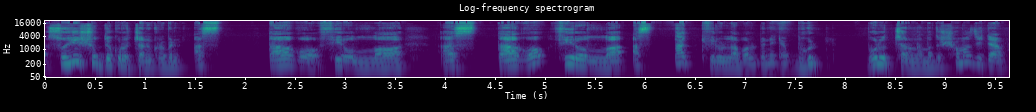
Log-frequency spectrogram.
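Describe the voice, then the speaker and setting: Fervent Bangla-speaking male preacher. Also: on the high side. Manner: swells to loud, drawn-out emphasis on key words; addresses listeners directly as friends. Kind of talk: sermon.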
